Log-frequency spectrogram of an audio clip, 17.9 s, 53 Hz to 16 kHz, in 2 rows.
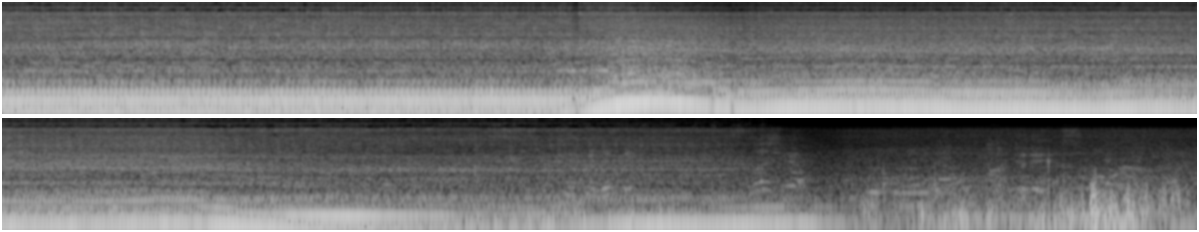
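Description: A Porsche GT3 engine idles, then gives a short, moderate rev and settles back to a steady idle before cutting off, heard close up with no one talking.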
